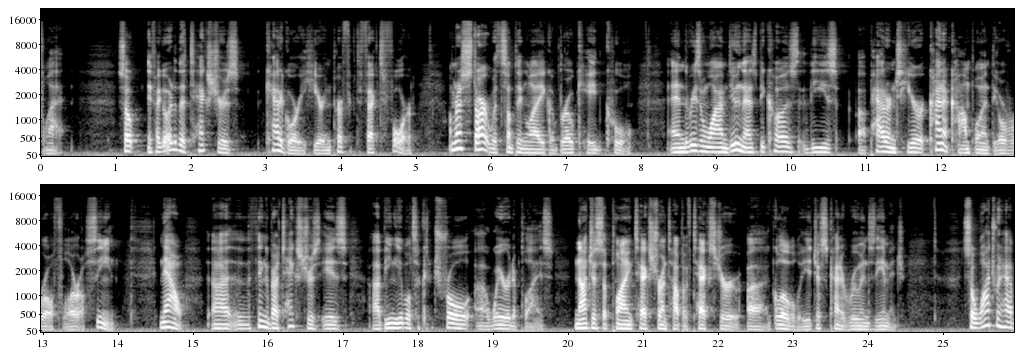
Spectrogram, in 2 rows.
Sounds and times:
Speech: 0.0s - 0.4s, 1.0s - 14.0s, 14.6s - 24.6s, 25.3s - 25.9s.

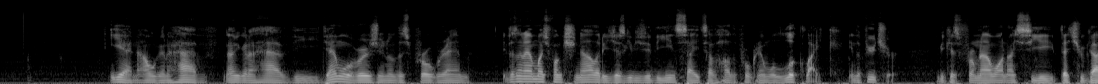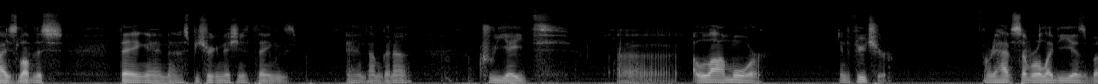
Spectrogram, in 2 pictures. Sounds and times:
Male speech, man speaking: 1.1s - 11.6s, 12.2s - 15.1s, 15.8s - 18.7s, 19.4s - 20.0s, 20.8s - 21.9s.

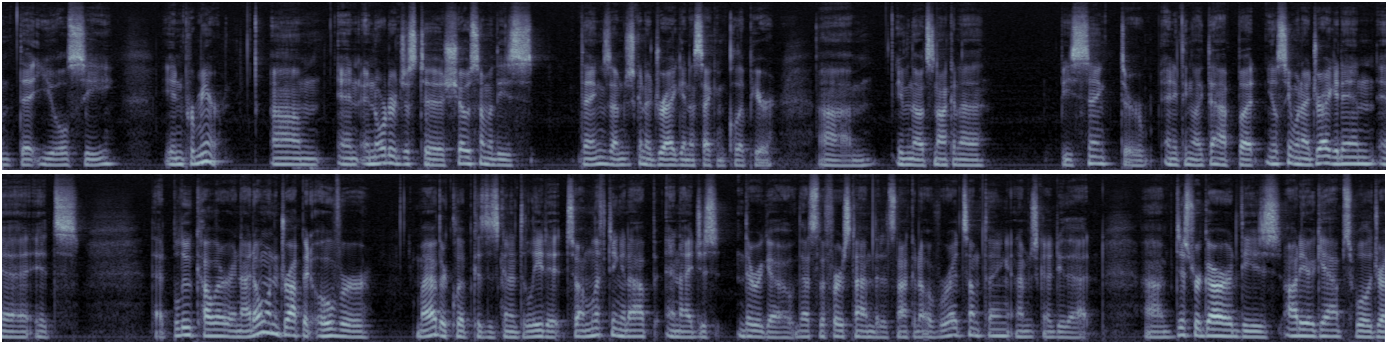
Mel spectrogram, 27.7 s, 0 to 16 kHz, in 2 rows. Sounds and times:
Speech: 0.0s - 9.9s, 10.6s - 14.7s, 15.4s - 27.6s.

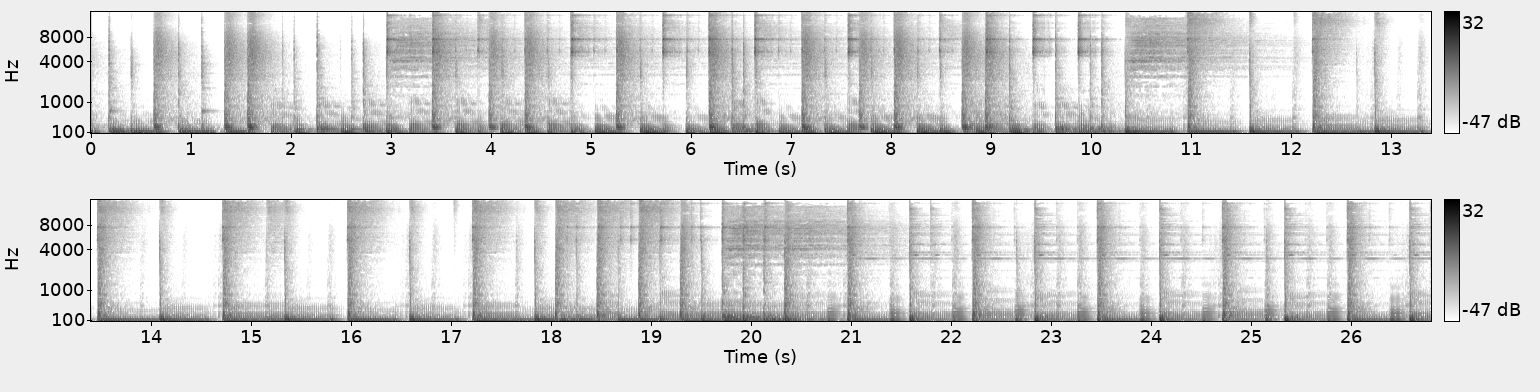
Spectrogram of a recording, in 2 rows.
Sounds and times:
Drum kit: 0.0s - 26.8s.

